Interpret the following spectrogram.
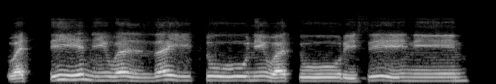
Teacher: Kita baca tun tu secara 2 harakat sahaja kerana ia akan bersambung dengan ayat seterusnya, wa turi sinin. Manakala jika dibaca secara berhenti, huruf nun tu akan menjadi sementara.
